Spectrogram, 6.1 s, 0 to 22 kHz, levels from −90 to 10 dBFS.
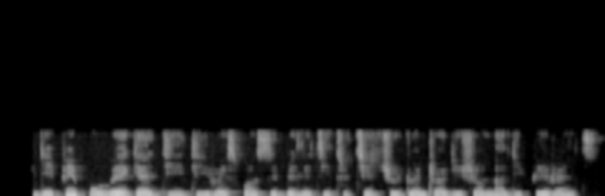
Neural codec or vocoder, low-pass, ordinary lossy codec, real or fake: none; 7.2 kHz; none; real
